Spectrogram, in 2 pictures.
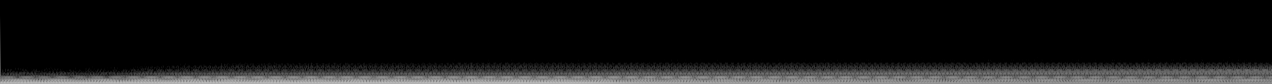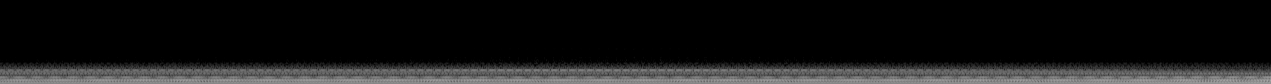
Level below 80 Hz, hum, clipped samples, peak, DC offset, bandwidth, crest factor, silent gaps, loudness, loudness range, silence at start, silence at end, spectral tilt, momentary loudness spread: -28 dBFS; 50 Hz at -40 dBFS; under 0.1%; -12 dBFS; under 0.1%; 1.2 kHz; 12 dB; none; -28 LUFS; 8 LU; 0 s; 0 s; -15 dB/octave; 8 LU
